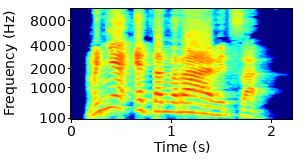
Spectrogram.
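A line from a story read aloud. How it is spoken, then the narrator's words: Maliciously triumphant. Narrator (Russian): злобно торжествующе сплеснул он руками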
